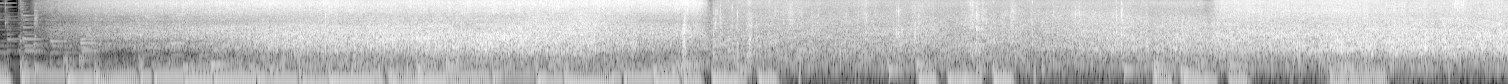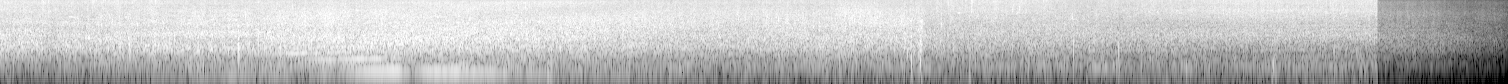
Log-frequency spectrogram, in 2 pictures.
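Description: Steady rush of running water, with background music with a bass line under it for roughly the first half; the water cuts off suddenly near the end.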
